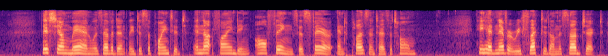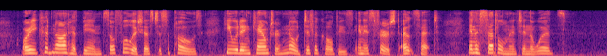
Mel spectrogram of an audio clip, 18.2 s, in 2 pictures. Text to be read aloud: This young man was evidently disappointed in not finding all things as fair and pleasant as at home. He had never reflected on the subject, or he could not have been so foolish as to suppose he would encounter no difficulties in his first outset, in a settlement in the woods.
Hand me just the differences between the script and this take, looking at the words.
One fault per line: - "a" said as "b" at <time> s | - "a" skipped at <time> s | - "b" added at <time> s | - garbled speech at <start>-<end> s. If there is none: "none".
none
